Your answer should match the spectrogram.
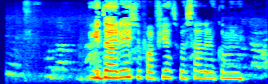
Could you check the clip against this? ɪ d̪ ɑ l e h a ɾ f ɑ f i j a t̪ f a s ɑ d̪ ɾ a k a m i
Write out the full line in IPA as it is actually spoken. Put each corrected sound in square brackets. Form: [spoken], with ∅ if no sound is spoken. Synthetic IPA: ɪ d̪ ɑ [ɾ] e [ʃ] a [∅] f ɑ f i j a t̪ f a s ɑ d̪ ɾ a k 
